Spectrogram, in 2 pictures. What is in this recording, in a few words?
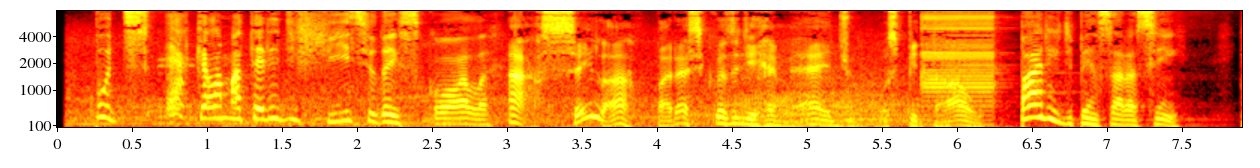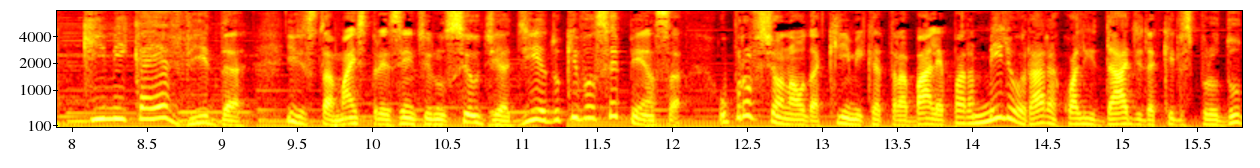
spot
